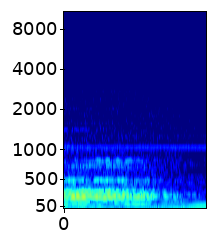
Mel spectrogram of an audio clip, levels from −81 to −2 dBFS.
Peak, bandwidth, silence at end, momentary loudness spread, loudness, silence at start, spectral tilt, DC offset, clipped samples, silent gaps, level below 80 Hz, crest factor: -32 dBFS; 10 kHz; 0 s; 15 LU; -45 LUFS; 0 s; -9.5 dB/octave; under 0.1%; under 0.1%; none; -58 dBFS; 14 dB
